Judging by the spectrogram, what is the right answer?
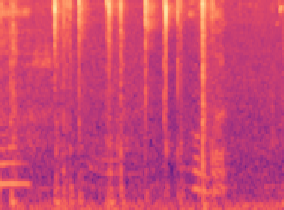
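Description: Keys clack on a computer keyboard in a quick, uneven run of crisp taps close by, with a faint voice underneath.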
